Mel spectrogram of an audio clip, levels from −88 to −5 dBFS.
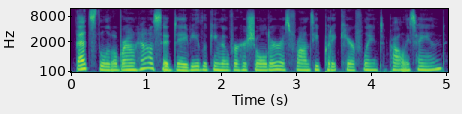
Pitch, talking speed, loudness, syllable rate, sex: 185 Hz, 225 wpm, -20 LUFS, 6.4 syllables/s, female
